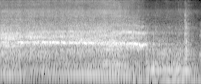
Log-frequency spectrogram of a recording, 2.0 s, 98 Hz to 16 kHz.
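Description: Plymouth Superbird doing a burnout: its rear tyres spin and squeal on pavement over the running V8 engine. The squeal dies away about a second and a half in, and the sound cuts off just before the end.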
